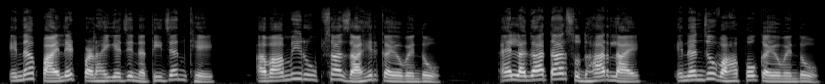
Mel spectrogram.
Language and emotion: Sindhi, neutral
